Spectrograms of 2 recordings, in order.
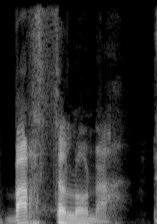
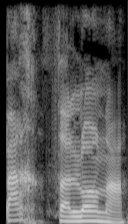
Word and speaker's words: Barcelona: Aber ich glaube, mit spanischem äh, Akzent sagt man Barcelona. Barcelona.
